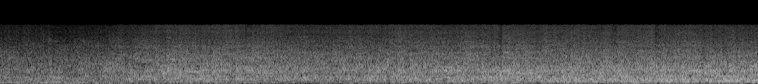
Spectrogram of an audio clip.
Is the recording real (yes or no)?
no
